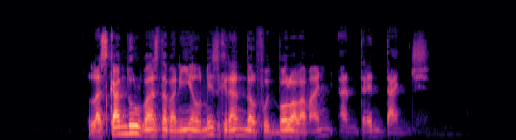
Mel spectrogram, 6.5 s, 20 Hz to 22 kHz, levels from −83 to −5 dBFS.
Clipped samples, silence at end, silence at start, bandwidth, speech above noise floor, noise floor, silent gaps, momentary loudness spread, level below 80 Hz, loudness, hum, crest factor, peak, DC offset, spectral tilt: under 0.1%; 1.15 s; 1.1 s; 11.5 kHz; 58 dB; -85 dBFS; none; 17 LU; -82 dBFS; -27 LUFS; none; 24 dB; -6 dBFS; under 0.1%; -4 dB/octave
